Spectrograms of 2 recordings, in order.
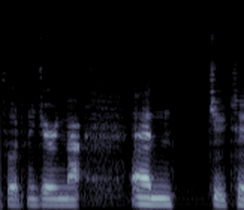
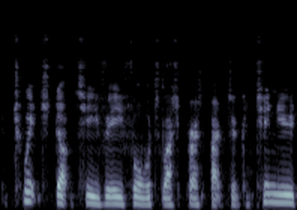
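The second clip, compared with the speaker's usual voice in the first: ordinary delivery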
